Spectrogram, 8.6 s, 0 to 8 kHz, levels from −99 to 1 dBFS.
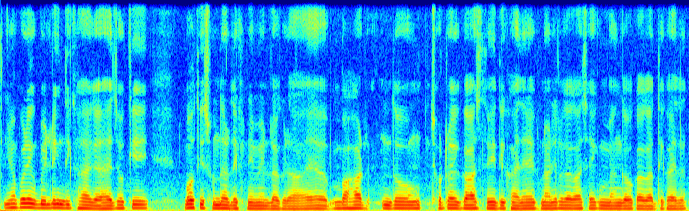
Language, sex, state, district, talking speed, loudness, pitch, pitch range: Maithili, male, Bihar, Samastipur, 245 wpm, -15 LUFS, 120 Hz, 110-125 Hz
